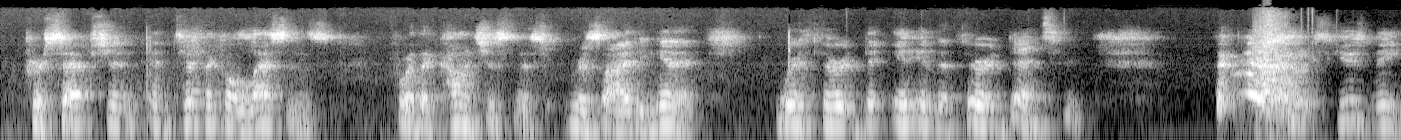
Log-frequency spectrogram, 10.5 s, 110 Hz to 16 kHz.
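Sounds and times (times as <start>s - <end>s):
speech: 0.2s - 8.4s, 9.1s - 10.5s
sneeze: 9.2s - 10.0s.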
